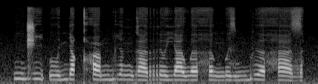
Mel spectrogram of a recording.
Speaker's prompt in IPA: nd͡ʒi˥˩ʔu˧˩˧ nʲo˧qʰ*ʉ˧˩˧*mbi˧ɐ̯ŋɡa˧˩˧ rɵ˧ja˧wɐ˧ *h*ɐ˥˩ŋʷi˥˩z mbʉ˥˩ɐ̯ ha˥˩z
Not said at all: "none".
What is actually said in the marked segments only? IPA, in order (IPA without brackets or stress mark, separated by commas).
ʉ˧˩˧, h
